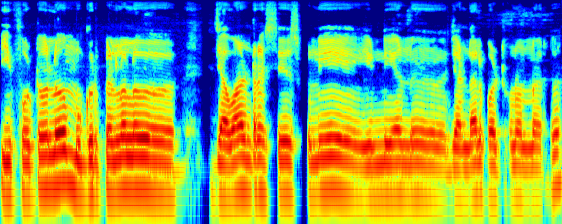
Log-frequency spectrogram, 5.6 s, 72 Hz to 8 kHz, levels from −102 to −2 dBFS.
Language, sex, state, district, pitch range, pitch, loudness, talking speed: Telugu, male, Andhra Pradesh, Krishna, 125-140 Hz, 130 Hz, -15 LUFS, 130 wpm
